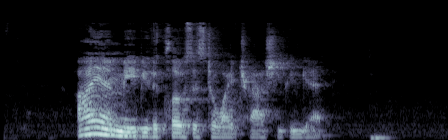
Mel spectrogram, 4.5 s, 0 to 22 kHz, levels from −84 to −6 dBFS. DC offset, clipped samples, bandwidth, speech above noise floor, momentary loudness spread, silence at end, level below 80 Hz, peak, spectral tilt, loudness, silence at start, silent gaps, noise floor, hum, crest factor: under 0.1%; under 0.1%; 11.5 kHz; 45 dB; 22 LU; 0.6 s; -52 dBFS; -8 dBFS; -6 dB/octave; -26 LUFS; 0.8 s; none; -70 dBFS; none; 20 dB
